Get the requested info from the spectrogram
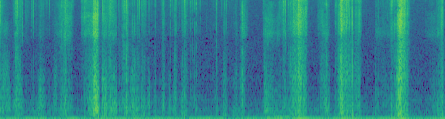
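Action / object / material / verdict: scrape / dried wheat gluten ring (fu) / wheat gluten / none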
